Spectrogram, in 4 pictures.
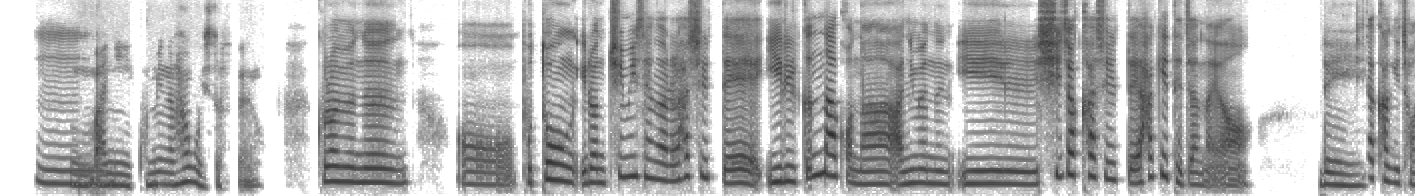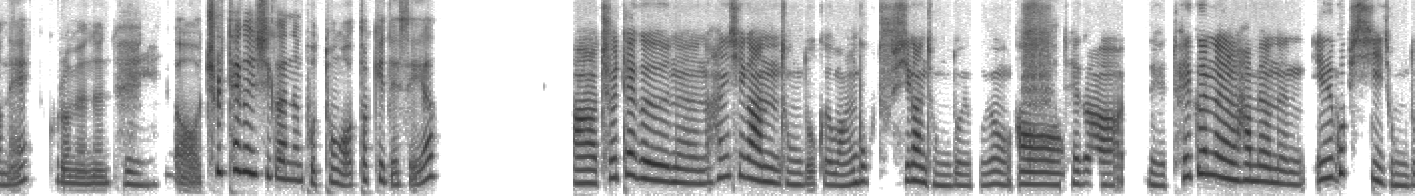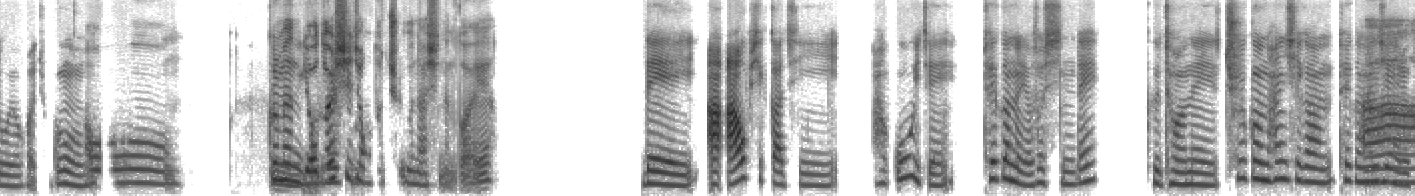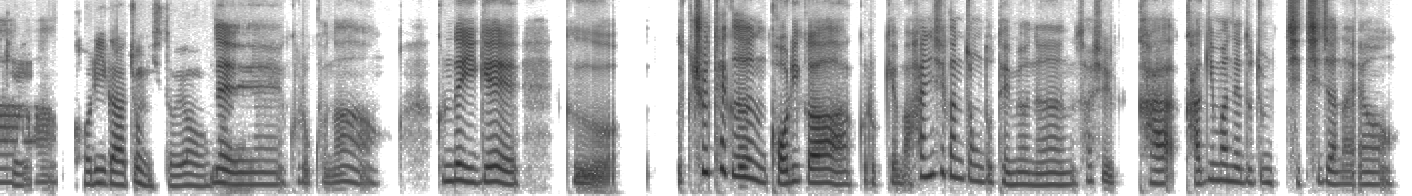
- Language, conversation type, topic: Korean, advice, 시간 관리를 하면서 일과 취미를 어떻게 잘 병행할 수 있을까요?
- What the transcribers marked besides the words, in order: teeth sucking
